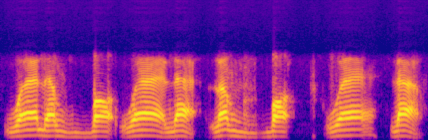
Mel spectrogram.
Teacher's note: Wawunya tipis. Lamnya juga tipis. Lam alif itu harus dibaca tipis. Karena alifnya nggak kebaca lagi.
